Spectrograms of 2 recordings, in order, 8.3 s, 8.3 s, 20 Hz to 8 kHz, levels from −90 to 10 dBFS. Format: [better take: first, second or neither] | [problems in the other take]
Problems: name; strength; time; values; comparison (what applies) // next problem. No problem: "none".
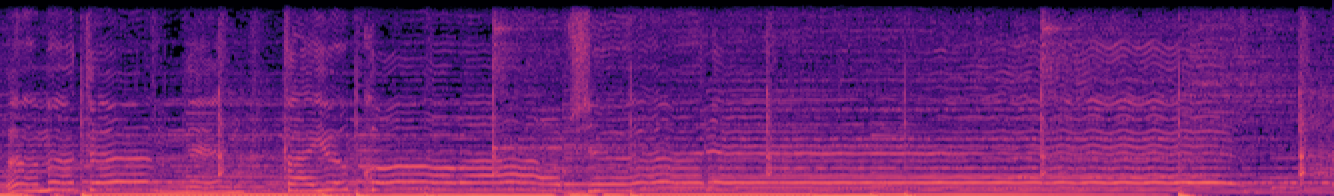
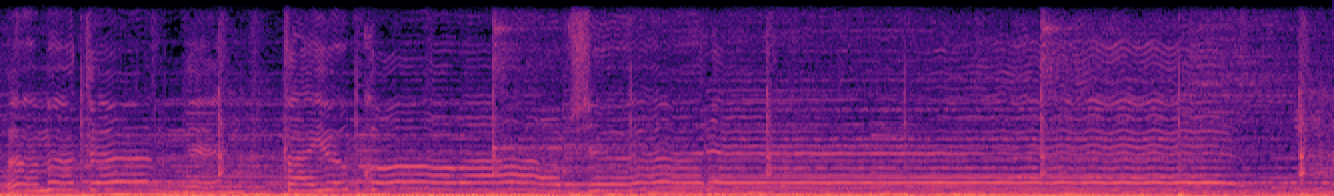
first | background sound (Vehicle); 1 dB above the speech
